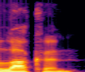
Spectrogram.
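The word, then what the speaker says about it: Laocoön: And a statue or two, especially that famous one commonly called the Lunan, so as to rhyme with moon and spoon, and representing an old man with his two sons in the embraces of two monstrous serpents.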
